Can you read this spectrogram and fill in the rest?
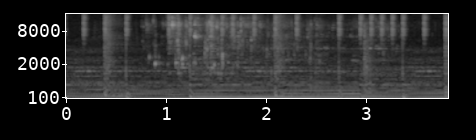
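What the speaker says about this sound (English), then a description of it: "we're going to start by putting 1 cup of warm water in the bottom of our fermentation vessel." Warm water runs into a glass fermentation vessel for winemaking, a close, continuous trickling fill with a gurgling tone and small drips.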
